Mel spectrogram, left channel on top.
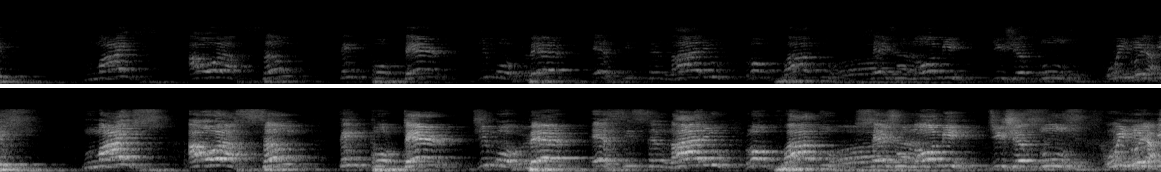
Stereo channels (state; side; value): quieter; left; 21.4 dB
